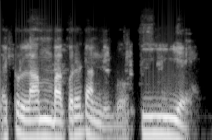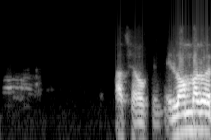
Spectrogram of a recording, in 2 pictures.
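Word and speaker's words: いいえ: ইয়ে হচ্ছে ইয়ে, ই ই এ, ইয়ে একটু টান দিয়ে বলতে হবে, ইয়ে, ইয়ে, ই এ, মানে ইটা একটু টান দিয়ে পড়তে হবে, ই এ, ইয়ে, ঠিক আছে?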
